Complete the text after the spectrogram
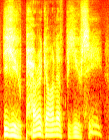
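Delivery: a touch of a sneering hag; mock her lightly as the wicked queen; lightly voiced gloating villain; wicked woman. A narrator's reading. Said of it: "said the wicked woman".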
